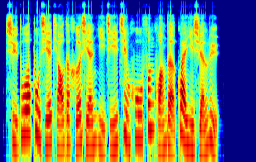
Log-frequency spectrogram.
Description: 许多不协调的和弦以及近乎疯狂的怪异旋律wav音频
